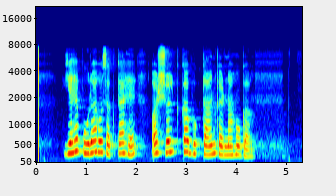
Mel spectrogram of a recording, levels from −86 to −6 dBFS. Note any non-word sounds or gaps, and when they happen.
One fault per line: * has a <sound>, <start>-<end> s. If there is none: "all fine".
all fine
